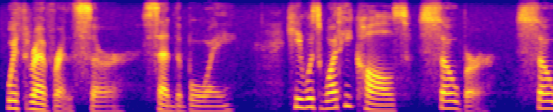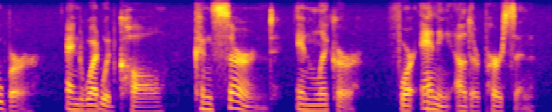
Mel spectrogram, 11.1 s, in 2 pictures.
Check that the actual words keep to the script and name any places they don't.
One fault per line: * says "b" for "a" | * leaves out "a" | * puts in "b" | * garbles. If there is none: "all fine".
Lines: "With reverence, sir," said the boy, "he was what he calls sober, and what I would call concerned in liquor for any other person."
* puts in "sober"
* leaves out "I"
